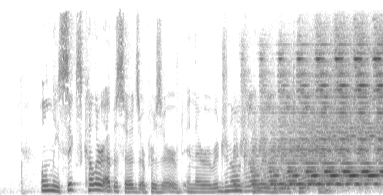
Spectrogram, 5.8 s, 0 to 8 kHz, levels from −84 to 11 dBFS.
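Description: At 3.48 s a feedback howl begins and runs to the end of the clip. Two devices on the same call were sharing one room. Each pass from loudspeaker back into microphone added level. The repeats grew instead of dying away. They narrowed to a tone near 700 Hz. The howl pulses roughly every 300 ms, the loop's delay. At its peak it sits about 11 dB above the speech. It never stops, because nothing broke the loop.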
